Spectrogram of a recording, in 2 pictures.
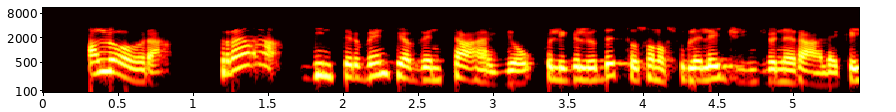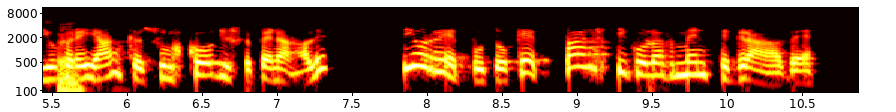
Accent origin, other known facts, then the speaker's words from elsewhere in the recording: Palermo, Sicily, Italy; Io sono sempre stata tifosa, perché essendo palermitana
